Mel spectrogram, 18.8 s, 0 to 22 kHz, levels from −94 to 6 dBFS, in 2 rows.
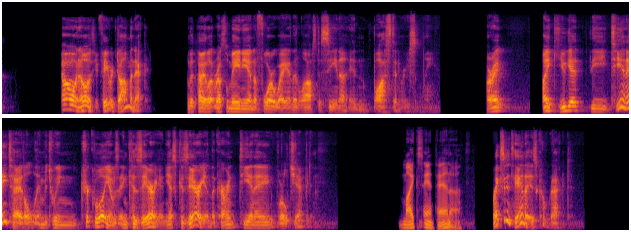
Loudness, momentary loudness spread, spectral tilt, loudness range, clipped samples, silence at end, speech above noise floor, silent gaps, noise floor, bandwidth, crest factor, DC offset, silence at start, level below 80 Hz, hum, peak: -19 LUFS; 11 LU; -4 dB/octave; 6 LU; under 0.1%; 1.05 s; over 71 dB; 2.32-2.79 s, 6.59-7.27 s, 7.93-8.12 s, 14.45-15.34 s, 16.51-16.78 s; under -90 dBFS; 14.5 kHz; 20 dB; under 0.1%; 0.9 s; -60 dBFS; none; -2 dBFS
